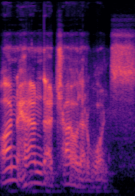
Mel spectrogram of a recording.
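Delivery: put-on firm, commanding old man voice. An old man comes up from the caravan fire; old man's loud voice. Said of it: "he says in a loud voice".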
